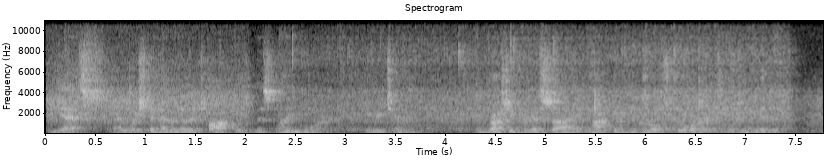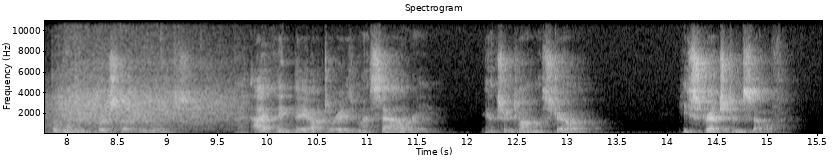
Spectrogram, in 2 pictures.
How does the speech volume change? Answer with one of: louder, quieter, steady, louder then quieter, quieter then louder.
steady.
